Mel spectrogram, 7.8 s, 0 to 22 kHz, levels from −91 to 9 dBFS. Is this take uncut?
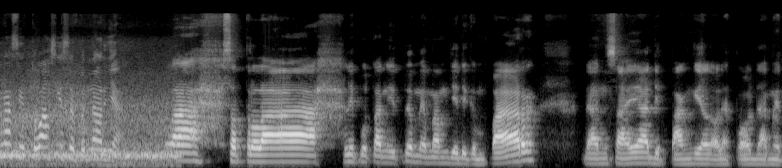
no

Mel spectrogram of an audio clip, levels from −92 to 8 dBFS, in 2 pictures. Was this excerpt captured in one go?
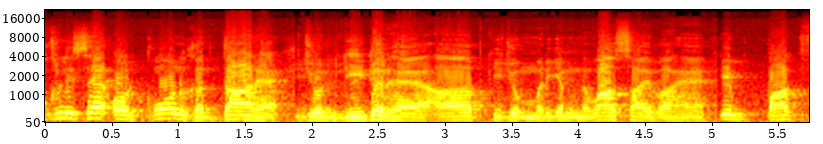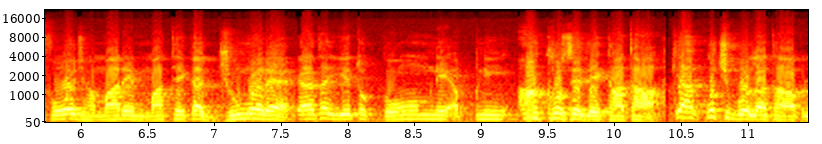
no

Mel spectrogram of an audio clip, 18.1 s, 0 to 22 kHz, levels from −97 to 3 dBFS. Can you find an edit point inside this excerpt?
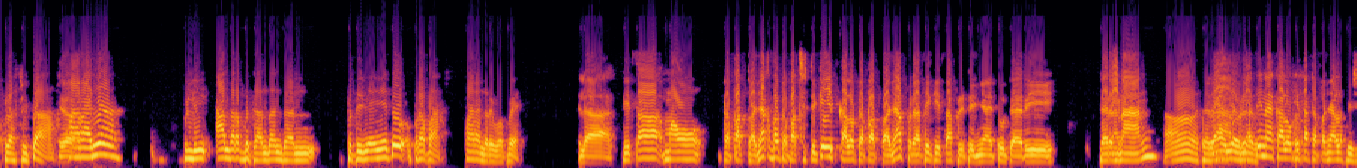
no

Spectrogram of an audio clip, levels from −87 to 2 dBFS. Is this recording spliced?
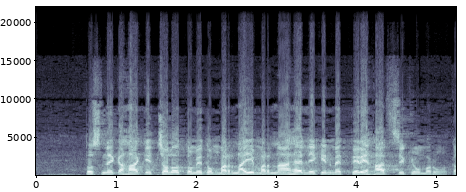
no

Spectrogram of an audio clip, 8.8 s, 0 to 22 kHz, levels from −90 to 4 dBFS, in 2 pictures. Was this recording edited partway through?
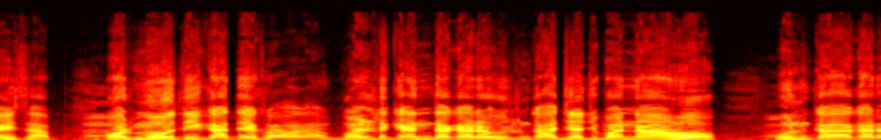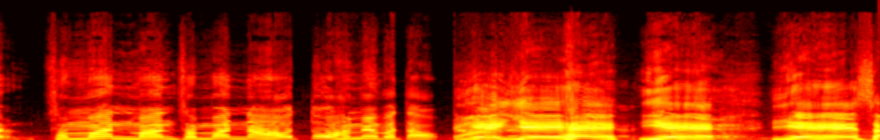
yes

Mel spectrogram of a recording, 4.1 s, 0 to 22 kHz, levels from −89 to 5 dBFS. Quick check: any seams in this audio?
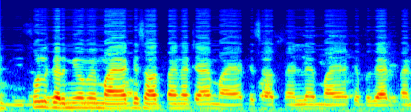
no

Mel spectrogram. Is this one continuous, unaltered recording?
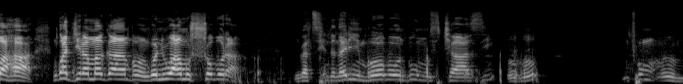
no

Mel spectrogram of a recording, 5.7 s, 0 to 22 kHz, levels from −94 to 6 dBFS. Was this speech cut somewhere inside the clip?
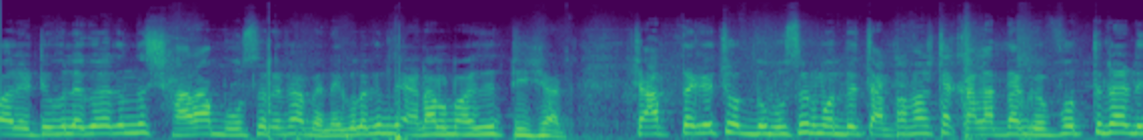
no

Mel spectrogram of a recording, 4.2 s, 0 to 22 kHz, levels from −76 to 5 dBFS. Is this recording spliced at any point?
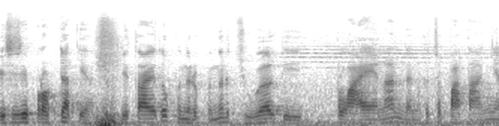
yes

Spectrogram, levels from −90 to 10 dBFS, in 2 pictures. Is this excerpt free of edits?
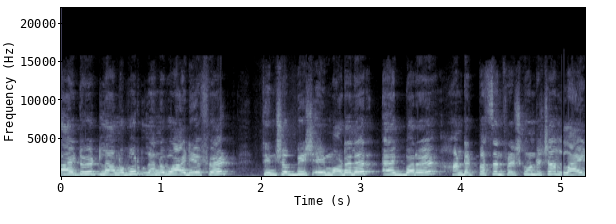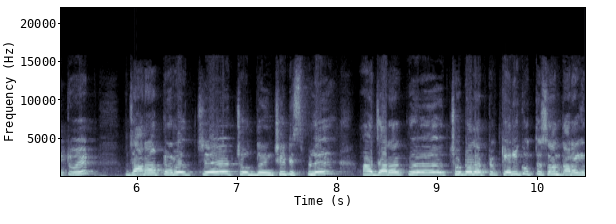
yes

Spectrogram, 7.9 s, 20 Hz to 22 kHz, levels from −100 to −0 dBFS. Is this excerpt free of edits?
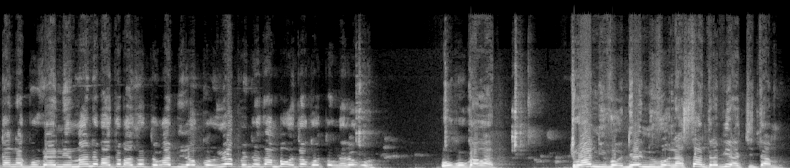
yes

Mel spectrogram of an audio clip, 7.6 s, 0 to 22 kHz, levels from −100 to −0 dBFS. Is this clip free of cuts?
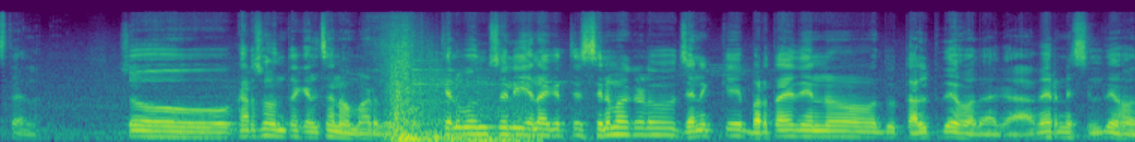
no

